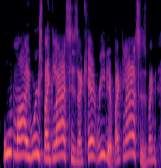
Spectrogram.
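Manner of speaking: high, fussy granny voice, searching for glasses; high fluttery mock granny; flustered old lady. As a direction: play a dithering grandma who's lost her glasses. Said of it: "she's like Thelma".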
